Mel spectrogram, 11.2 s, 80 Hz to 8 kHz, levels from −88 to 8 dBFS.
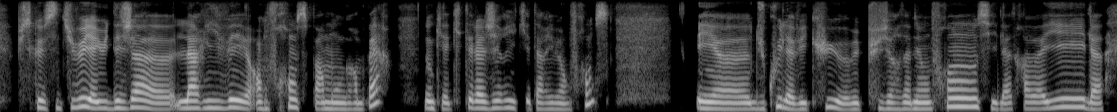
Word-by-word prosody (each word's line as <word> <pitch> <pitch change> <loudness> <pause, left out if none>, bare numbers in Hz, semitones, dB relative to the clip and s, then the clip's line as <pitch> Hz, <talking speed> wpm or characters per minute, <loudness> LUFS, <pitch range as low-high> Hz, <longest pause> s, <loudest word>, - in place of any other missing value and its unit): puisque 195 - -1
si 185 +2 -1
tu 200 - -4
veux, 225 - +4
il 225 - +7
y - - +11
a 180 - +7
eu 180 0 +1
déjà, 180 -3 +2
heu, - - -5
l'arrivée 185 0 +3
en 175 +2 -2
France 205 +4 -2
par 165 -1 -3
mon 165 -1 0
grand 160 0 -5
père 265 - -2 0.3
donc 180 -2 +1
qui 165 - -7
a 160 - -4
quitté 195 +5 -4
l'Algérie, 185 +1 0
qui 175 - -7
est 175 - -7
arrivé 160 0 -5
en 155 - -6
France. 300 - -4 0.9
Et 175 -2 +5
heu, 160 0 +1
du 165 0 -6
coup 235 - -4
il 205 - +1
a 160 - +3
vécu, 170 +6 -2
heu 155 -3 -1
mais 160 0 -1
plusieurs 165 -1 -5
années 165 0 +1
en 165 - +1
France, 220 +2 +2
il 165 -2 -4
a 155 - -5
travaillé, 185 +7 -1
il 195 - -1
a 155 0 0
175 Hz, 240 wpm, -25 LUFS, 160-195 Hz, 0.9 s, y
